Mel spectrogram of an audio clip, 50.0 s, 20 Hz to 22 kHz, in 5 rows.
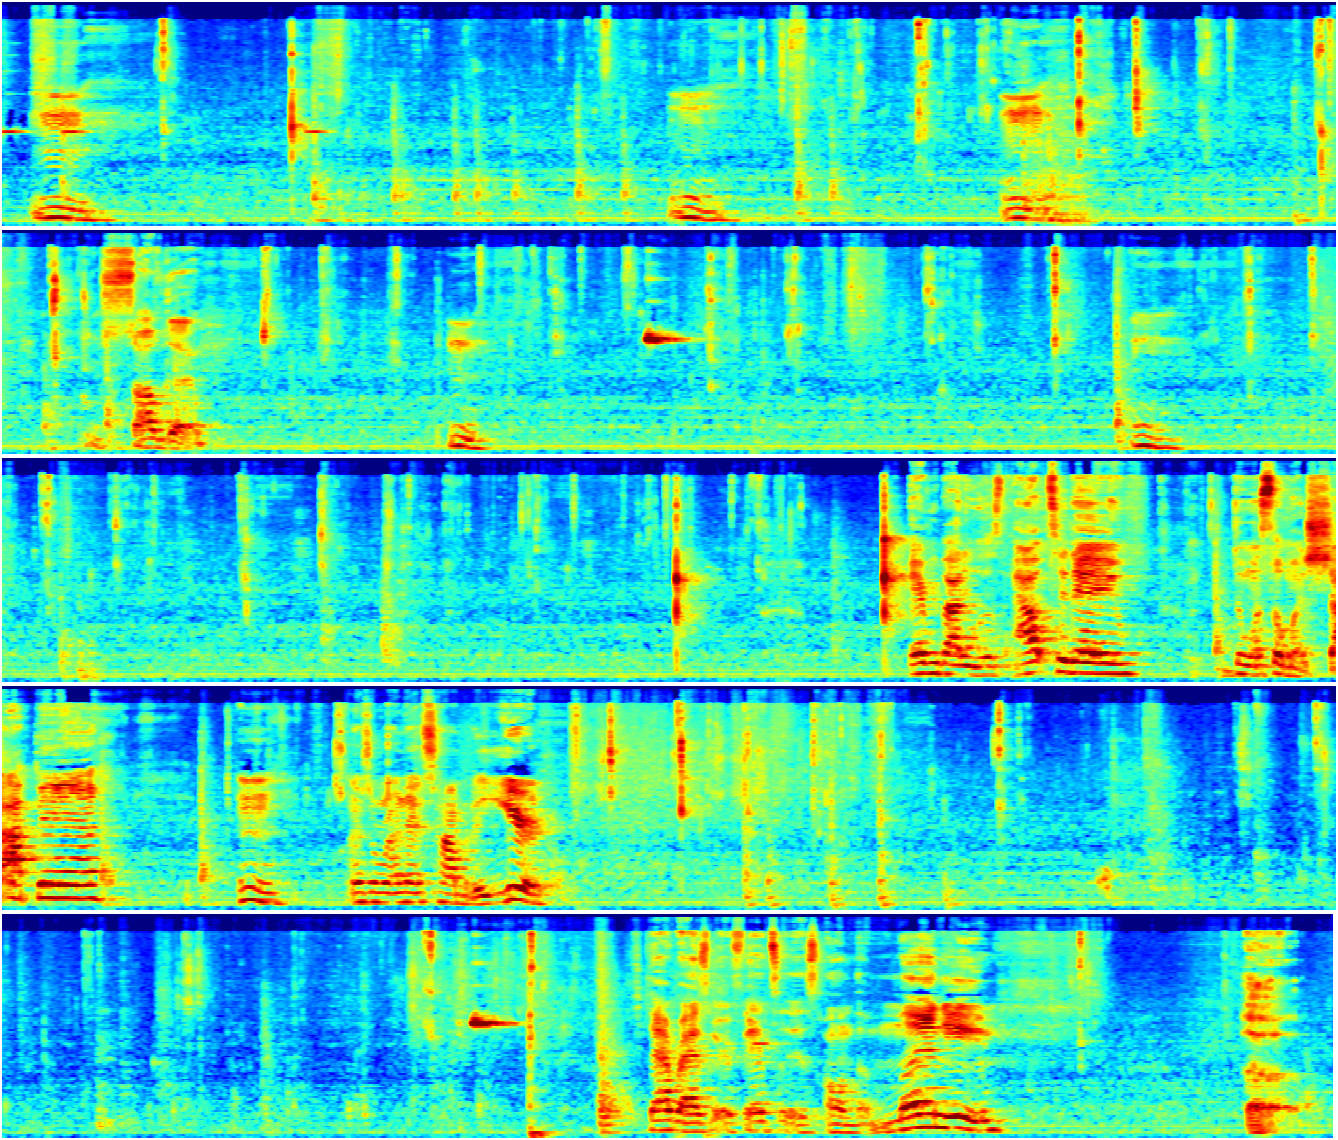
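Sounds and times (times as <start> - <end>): close chewing: 5.6 - 7.5, 8.1 - 10.7, 11.8 - 18.2, 19.0 - 26.2.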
